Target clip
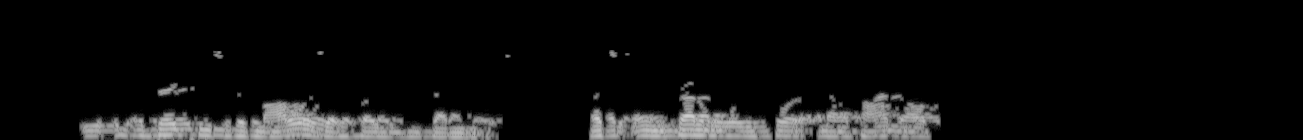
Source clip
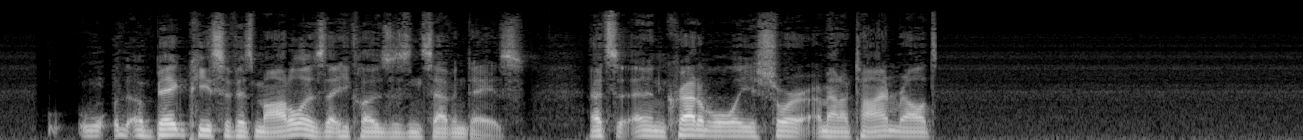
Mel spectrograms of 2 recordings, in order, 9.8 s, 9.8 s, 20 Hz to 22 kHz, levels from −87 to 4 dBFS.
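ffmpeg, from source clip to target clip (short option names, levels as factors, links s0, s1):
-af "aphaser=in_gain=1:out_gain=1:delay=2.2:decay=0.27:speed=0.22:type=sinusoidal,aecho=1:1:108|216|324|432:0.501|0.185|0.0686|0.0254,afftfilt=real='re*gte(hypot(re,im),0.282)':imag='im*gte(hypot(re,im),0.282)':win_size=1024:overlap=0.75,volume=0.501"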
